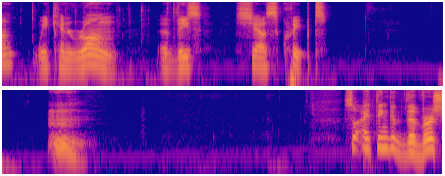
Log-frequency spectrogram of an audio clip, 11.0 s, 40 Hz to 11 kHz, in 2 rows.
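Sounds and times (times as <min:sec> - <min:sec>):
faint electrical hum: 0:00.0 - 0:11.0
man clearing throat: 0:06.1 - 0:06.8.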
